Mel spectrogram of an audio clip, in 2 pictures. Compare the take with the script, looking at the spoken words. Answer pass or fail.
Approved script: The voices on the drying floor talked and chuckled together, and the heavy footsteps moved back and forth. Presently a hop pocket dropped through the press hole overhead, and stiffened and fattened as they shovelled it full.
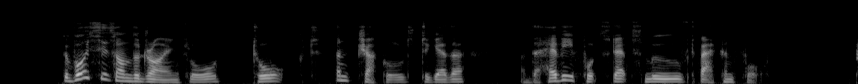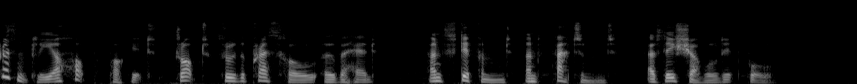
pass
